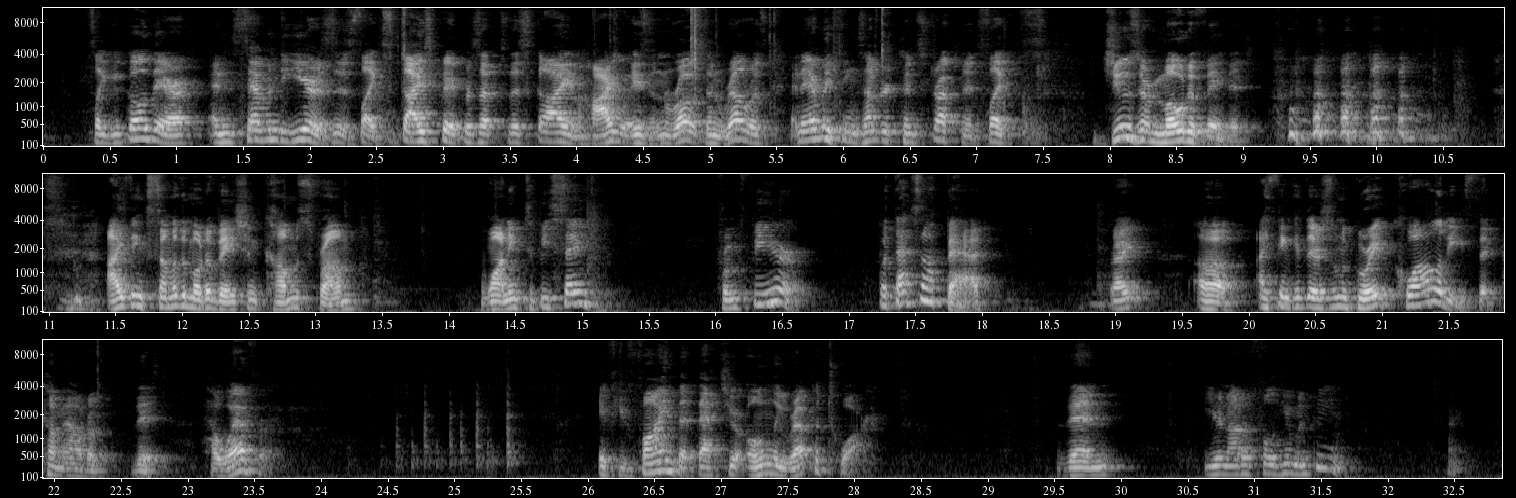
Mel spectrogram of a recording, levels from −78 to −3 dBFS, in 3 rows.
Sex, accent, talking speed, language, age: male, American, 140 wpm, English, 40-59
